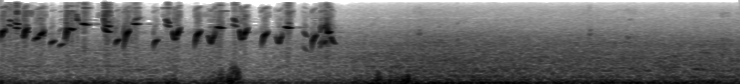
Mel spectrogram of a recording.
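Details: A wild goldfinch from Médéa pours out a quick, dense burst of twittering, jingling notes lasting under two seconds, then falls silent over a low background hum.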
